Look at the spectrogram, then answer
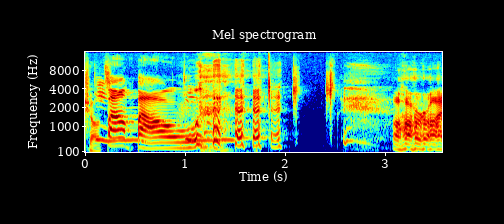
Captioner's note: laughing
